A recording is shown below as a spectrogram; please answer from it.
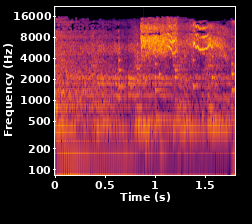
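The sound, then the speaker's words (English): A loud electronic phone ringtone plays, a bright warbling melody with chirpy high tones over a steady sustained hum, continuing for a couple of seconds with no voices. “Yo, DJ, answer your phone.”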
